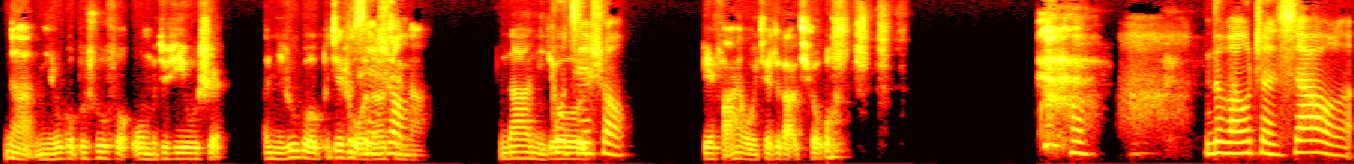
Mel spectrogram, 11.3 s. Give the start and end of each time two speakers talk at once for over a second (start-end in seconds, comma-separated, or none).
none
